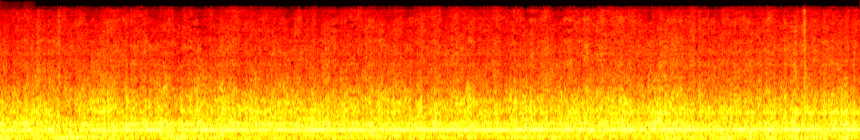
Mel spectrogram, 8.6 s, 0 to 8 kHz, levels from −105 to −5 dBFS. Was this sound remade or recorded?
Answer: remade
